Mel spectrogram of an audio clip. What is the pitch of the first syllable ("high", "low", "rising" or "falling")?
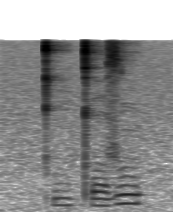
low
